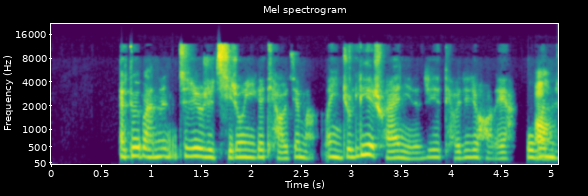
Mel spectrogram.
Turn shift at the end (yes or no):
yes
